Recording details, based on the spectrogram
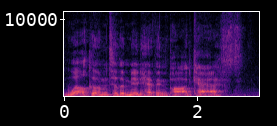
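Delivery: put-on American accent. The speaker tries out an American accent on the podcast intro. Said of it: "let me speak like you wonkers".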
